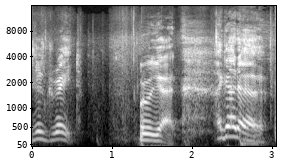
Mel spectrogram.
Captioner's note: exhales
